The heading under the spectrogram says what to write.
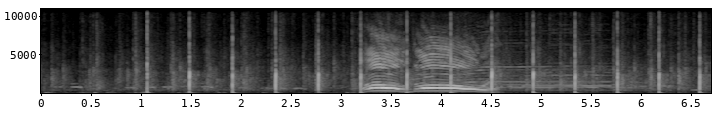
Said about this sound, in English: You ought to all clap your hands. Go ahead, let's all clap our hands.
